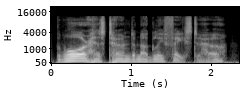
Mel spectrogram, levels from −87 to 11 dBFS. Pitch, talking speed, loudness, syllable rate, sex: 100 Hz, 230 wpm, -18 LUFS, 5.3 syllables/s, male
